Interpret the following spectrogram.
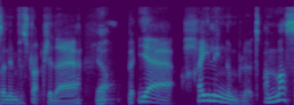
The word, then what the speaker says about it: Heiligenblut: You're going to tell me all about Heiligenblut. Yeah, I think, Heiligenblut or Heiligenblut. I think you pronounced it pretty spot on there.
